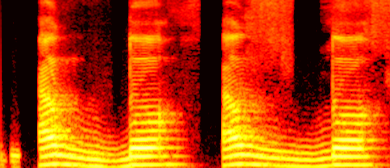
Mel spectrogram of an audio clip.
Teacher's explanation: ada sifat tambahan yaitu istitalah memanjang suaranya itu memanjang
